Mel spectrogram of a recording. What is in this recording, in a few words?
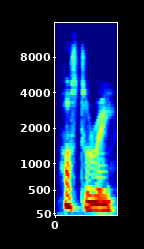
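"hostelry", British English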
